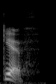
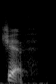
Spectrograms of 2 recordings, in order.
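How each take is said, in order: First: It begins with a hard G sound. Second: It begins with a soft G sound. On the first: "you'd pronounce the G just like in graphics, so GIF" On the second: "It is a soft G, pronounced GIF"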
